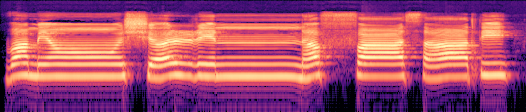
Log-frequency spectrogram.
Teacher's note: فا کو اور سا کو ہمیں کھینچنا ہے کیونکہ دونوں کے اوپر کھڑی زبر کی حرکت ہے۔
